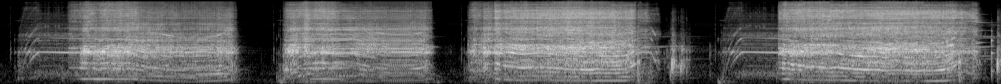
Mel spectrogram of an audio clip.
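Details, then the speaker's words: New Milwaukee M12 Fuel 5-inch cordless circular saw, four cuts in thick stock: high whine sags in pitch under load each time; bogging, lacks power for this material. "now is this not meant for this nah it's definitely not meant for this you can hear it bogging down it just doesn't have the O that you need for something like this"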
